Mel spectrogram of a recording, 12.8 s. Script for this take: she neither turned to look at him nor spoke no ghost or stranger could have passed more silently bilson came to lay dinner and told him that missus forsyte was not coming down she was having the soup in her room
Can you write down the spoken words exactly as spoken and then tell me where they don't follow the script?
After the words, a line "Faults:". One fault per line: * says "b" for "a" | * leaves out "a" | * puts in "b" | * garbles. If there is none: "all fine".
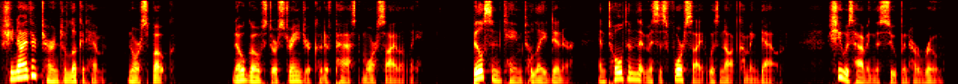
she neither turned to look at him nor spoke no ghost or stranger could have passed more silently bilson came to lay dinner and told him that missus forsyte was not coming down she was having the soup in her room
Faults:
all fine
